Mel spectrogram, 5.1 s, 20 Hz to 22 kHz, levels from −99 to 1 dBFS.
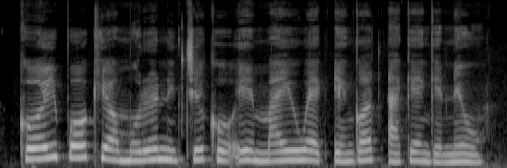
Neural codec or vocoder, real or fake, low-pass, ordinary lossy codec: none; real; none; none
